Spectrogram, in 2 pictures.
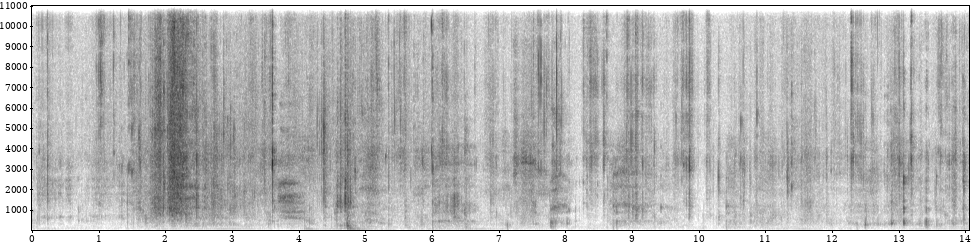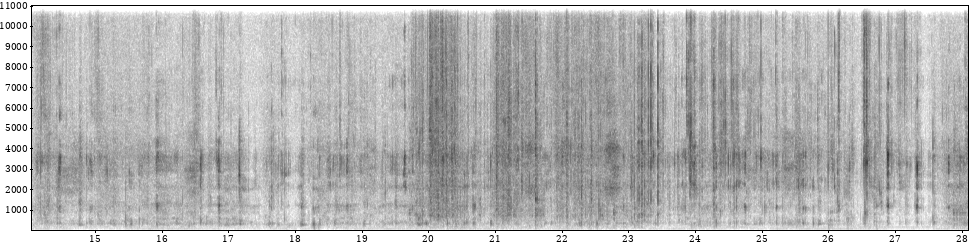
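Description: Close-up eating sounds of McDonald's food: French fries, McChicken sandwiches and chicken nuggets being bitten into and chewed, with irregular crunches and chewing throughout.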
